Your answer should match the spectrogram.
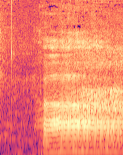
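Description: A man's voice starts chanting a Buddhist Pali blessing a little under a second in, holding one long, slightly wavering note.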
